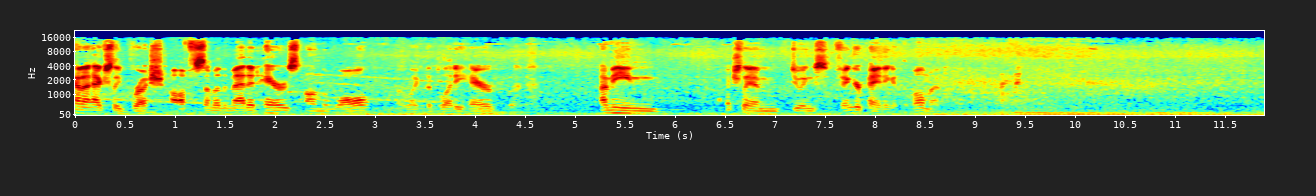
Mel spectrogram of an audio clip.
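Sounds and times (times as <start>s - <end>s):
speech: 0.0s - 8.8s
cab engine rumbling as it pulls up: 0.0s - 11.8s
road noise: 0.0s - 11.8s.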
